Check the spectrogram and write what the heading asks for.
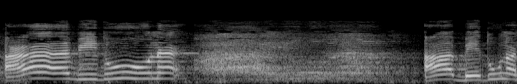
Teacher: با کے نیچے زیر ہے مجہول نہ کریں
